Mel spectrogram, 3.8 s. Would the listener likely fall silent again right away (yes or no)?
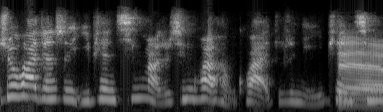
no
